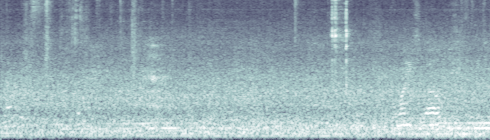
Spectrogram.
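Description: Molten metal hisses and sizzles as it pours into cans.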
